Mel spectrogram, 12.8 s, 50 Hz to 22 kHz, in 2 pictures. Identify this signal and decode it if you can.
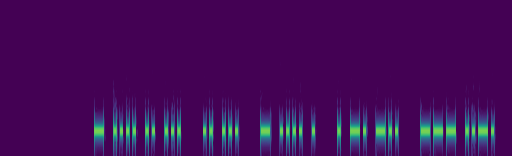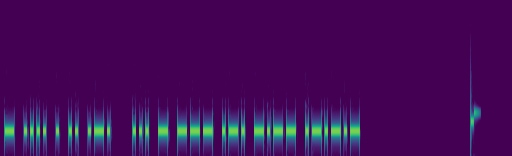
Morse code, heard as a keyed tone, about 30 wpm, 700 Hz. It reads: THIS IS THE END OF THEIR STORY.
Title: Sentences from Top 1000 Words - Review Part 1 - 30wpm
